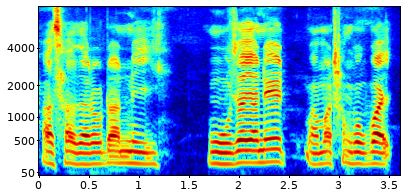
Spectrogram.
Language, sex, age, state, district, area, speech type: Bodo, male, 60+, Assam, Kokrajhar, urban, spontaneous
